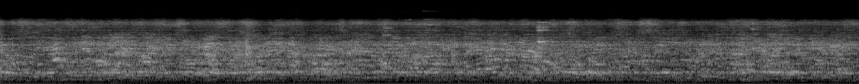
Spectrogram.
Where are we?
in a crowded indoor space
